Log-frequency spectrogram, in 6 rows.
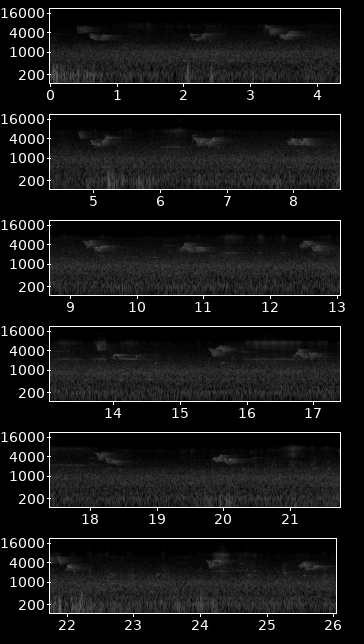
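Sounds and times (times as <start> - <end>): outdoor background hiss: 0.0 - 26.0
bird chirping: 15.4 - 18.6, 19.8 - 26.0.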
